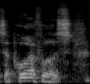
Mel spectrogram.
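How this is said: It is said in a New York accent.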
